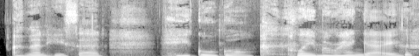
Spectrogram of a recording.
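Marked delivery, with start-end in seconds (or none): 1.6-4.1 quiet whispering. Retelling a quote that set off a smart speaker: whispering. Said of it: "You don't have to talk quietly anymore".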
